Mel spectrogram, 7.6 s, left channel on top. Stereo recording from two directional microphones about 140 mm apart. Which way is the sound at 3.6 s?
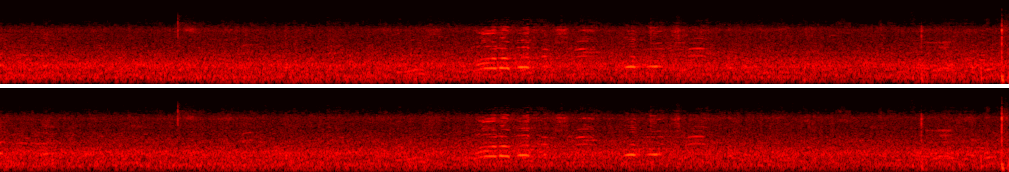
Centre (ahead or behind).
